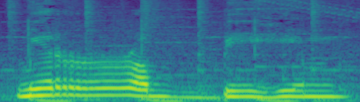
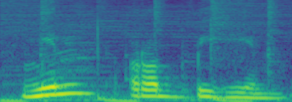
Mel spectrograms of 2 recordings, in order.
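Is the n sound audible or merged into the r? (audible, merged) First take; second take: merged; audible. First: The n merges fully into the following r. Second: The n is pronounced clearly before the r. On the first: The speaker calls it right. "Mirrobbihim, bukan min robbihim" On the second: The speaker calls it wrong. "bukan min robbihim"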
